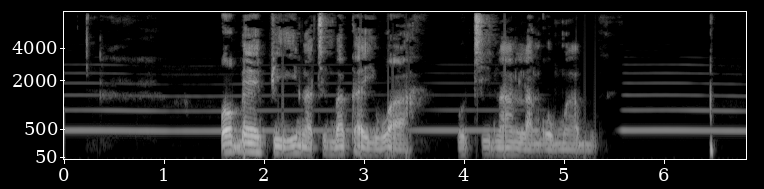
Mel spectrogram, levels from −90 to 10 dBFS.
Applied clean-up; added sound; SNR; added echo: none; Wind instrument, woodwind instrument; 18 dB; none.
